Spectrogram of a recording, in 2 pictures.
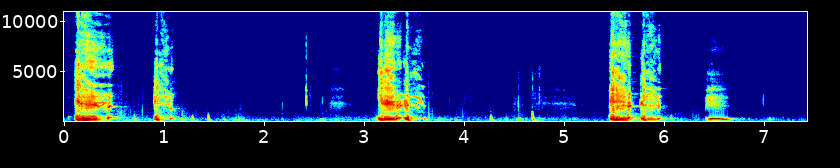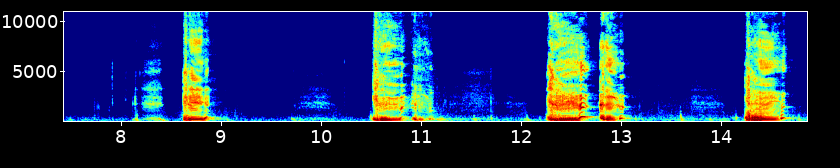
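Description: About eight harsh, hoarse cough bursts, some in quick pairs, with quiet gaps between; a barking cough typical of upper airway swelling.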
